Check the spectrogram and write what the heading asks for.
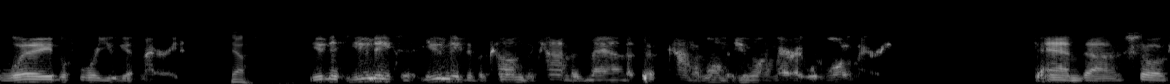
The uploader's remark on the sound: is joined on the phone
